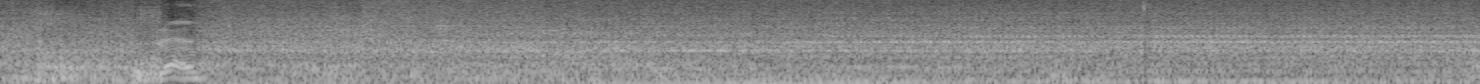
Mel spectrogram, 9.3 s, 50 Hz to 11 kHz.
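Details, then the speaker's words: 2010 Holden Commodore Alloytec SIDI V6, 210,000 km, had check engine light and reduced power; first run after timing chain setup, new plugs and oil change: even, settled idle, steady low hum, no knocks, ticks or rattles; normal idle. "that's a good sign are we happy are we having fun yet"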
